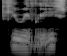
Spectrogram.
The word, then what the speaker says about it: civilis: Civis, or Kiwis, is citizen. And civilis, or Kiwilis, depending on how you pronounce it, classical or medieval pronunciation, is civil.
